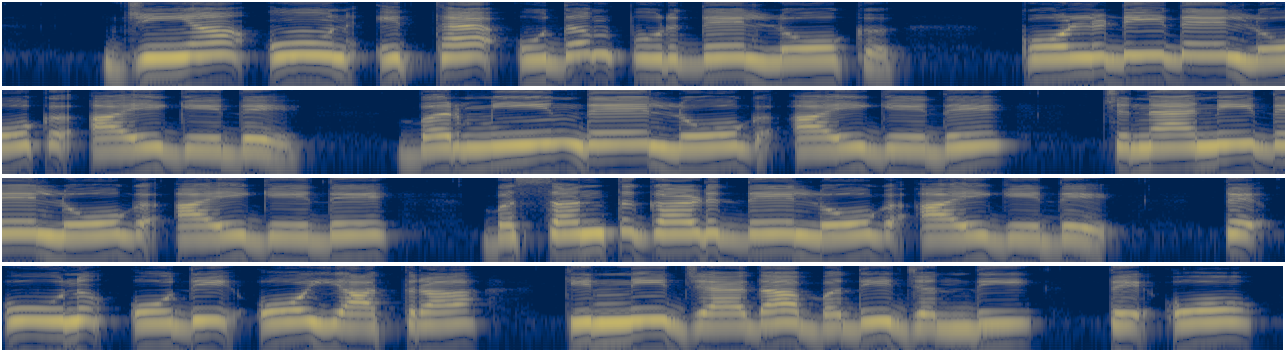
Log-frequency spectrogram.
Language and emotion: Dogri, neutral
